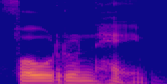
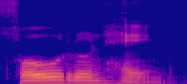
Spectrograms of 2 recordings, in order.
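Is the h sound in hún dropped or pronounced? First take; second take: dropped; dropped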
